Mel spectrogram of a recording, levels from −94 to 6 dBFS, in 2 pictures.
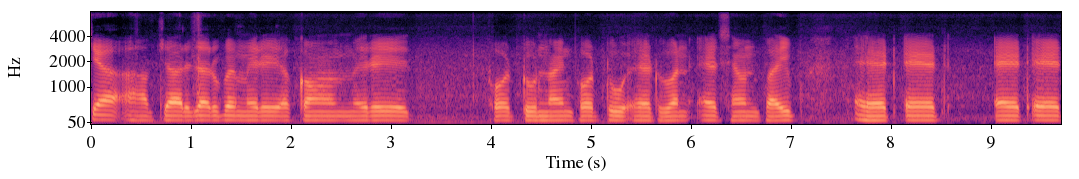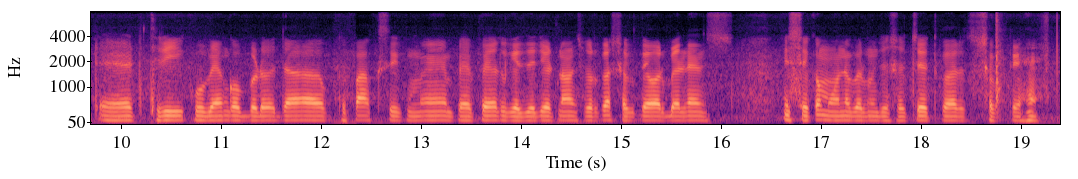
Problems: background sounds at intervals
